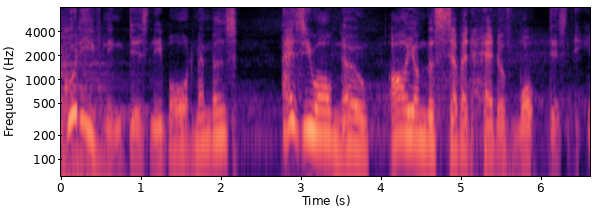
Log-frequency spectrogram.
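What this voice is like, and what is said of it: Put-on English accent. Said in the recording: “Why are you British now? ... All severed heads speak with an English accent.”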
